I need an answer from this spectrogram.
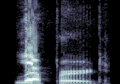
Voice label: "leopard", American

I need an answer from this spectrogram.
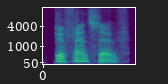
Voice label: "defensive", American

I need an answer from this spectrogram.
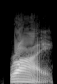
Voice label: "rye", American

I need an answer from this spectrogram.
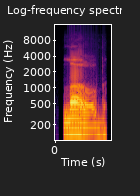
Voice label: "lobe", American

